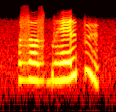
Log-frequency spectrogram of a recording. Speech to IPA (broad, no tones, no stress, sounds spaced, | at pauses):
z ɔ z bʱ ɛ l p ʉ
